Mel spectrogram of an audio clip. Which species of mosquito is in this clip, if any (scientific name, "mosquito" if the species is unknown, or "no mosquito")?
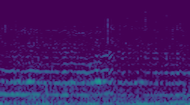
Anopheles gambiae s.l.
